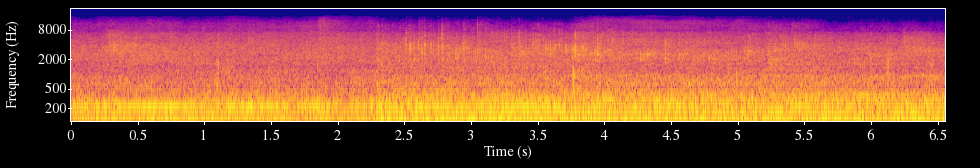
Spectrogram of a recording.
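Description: Steady low outdoor city rumble with a faint hum that stops about two seconds in, and a few faint footsteps as someone walks over rubble.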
